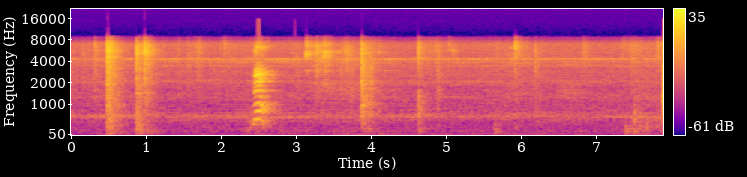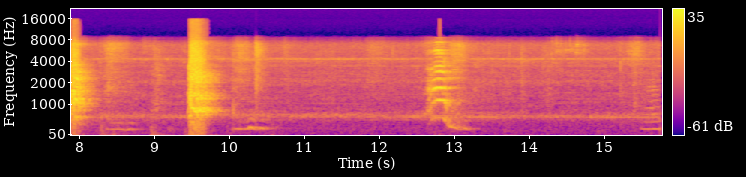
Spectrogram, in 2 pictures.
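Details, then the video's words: Several dogs, a Staffordshire pup, a Shiba and a chihuahua, react excitedly to a hair dryer indoors; scattered sharp barks and yips at irregular intervals, a few louder bursts near eight and ten seconds, with a steady hum behind. "Boy am stafford pup en Shiba, chihuahua gaan los op de feun"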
